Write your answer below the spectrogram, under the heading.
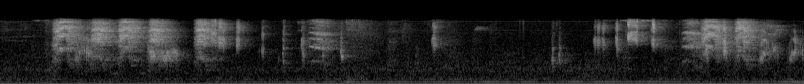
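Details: Golden-winged parakeet, kept together with a Cobalt-winged parakeet, gives harsh, high squawks and chatters in quick bursts of several notes, with short pauses between, over a faint low hum.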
